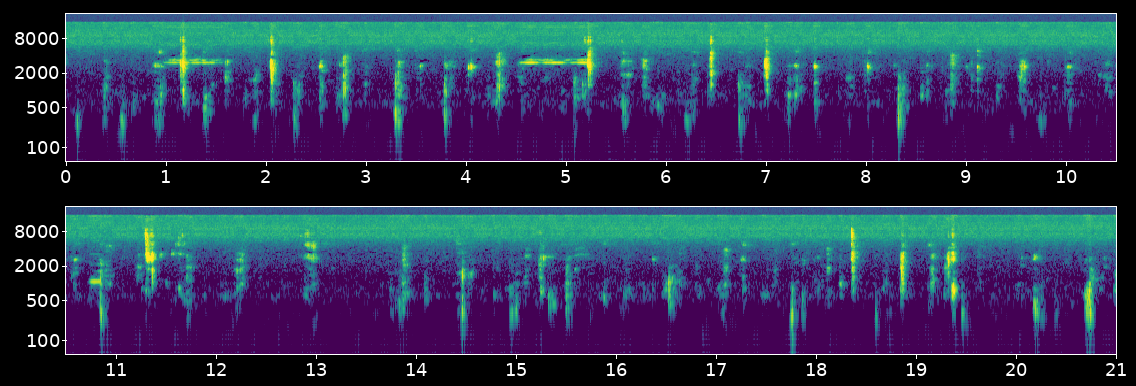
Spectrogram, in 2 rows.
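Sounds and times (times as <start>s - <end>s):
chewing with wet mouth smacks: 0.1s - 4.5s, 5.1s - 13.2s, 13.8s - 21.0s.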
